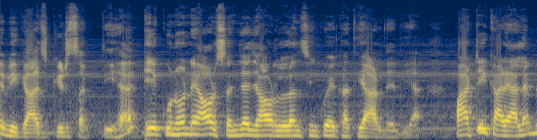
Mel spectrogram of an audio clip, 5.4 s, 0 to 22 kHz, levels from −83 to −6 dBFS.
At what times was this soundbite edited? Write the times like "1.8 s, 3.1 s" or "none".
1.4 s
